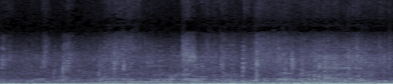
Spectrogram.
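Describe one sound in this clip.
Two men talk face to face.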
